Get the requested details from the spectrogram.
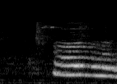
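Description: A Siberian Husky gives a short, drawn-out, slightly falling howl-like yowl, answering its owner.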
